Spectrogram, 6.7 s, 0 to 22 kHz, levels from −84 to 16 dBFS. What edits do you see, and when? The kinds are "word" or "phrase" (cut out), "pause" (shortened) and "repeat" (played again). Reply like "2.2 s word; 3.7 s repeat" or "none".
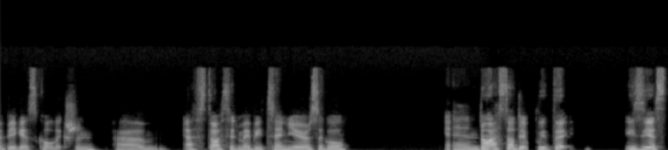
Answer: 4.8 s phrase; 5.3 s word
